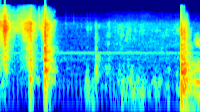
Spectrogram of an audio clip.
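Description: Plastic bags rustling against a wooden drawer with two sharp knocks in the first half-second. Near the end a wooden drawer is knocked shut with a single sharp thump.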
